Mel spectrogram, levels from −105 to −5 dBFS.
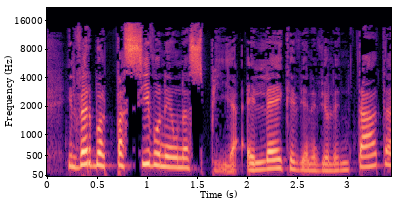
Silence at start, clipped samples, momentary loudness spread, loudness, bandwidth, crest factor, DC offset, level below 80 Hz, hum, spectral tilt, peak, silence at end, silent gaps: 0.2 s; under 0.1%; 11 LU; -21 LUFS; 15.5 kHz; 16 dB; under 0.1%; -66 dBFS; none; -4.5 dB/octave; -4 dBFS; 0 s; none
